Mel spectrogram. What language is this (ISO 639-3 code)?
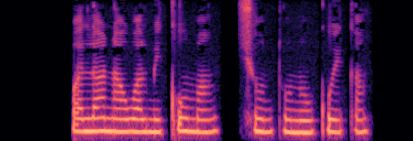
qxw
